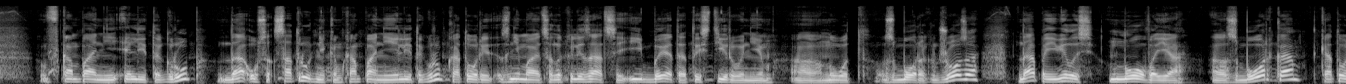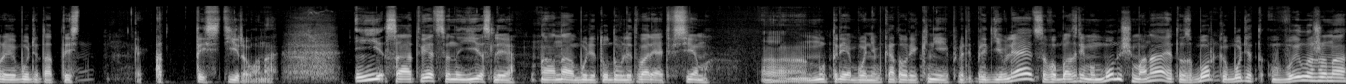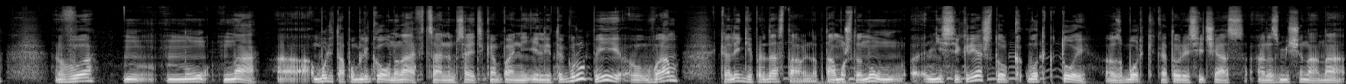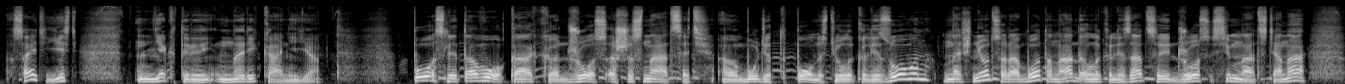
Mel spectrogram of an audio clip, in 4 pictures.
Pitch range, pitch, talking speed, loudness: 105-135 Hz, 115 Hz, 105 wpm, -14 LUFS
